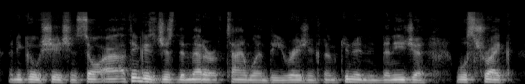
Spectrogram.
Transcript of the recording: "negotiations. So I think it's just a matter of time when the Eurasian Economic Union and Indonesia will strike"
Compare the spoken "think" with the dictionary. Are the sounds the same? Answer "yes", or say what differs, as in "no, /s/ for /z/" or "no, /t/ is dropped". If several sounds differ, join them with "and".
yes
